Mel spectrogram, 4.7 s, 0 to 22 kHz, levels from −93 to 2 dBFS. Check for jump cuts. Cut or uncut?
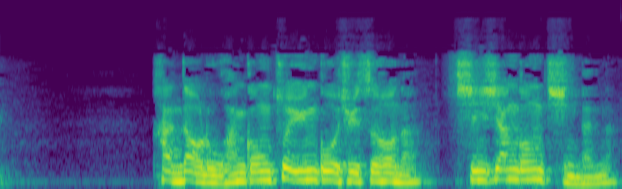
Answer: cut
